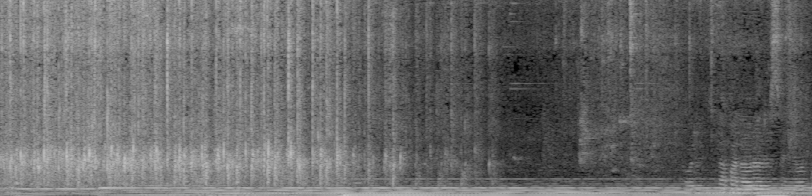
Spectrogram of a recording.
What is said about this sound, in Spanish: Así que dar un fuerte aplauso a ese que recibe toda la gloria y toda la honra.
